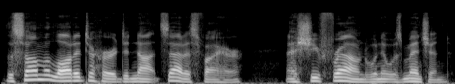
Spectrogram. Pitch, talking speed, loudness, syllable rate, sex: 140 Hz, 210 wpm, -16 LUFS, 5.7 syllables/s, male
